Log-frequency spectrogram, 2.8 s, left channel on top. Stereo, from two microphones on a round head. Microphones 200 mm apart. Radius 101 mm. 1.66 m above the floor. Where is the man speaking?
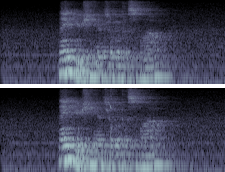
75° right (ahead or behind), 1.3 m.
